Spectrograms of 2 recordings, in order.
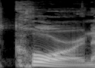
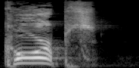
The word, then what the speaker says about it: Corps: And actually, had Barack Obama read, a dictionary, and nowadays the dictionaries have pronouncers on them, you'd know it was core, not corpse.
